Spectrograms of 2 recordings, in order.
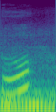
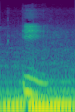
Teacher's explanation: Untuk bibir, yaitu bulat u dan tidak bulat i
